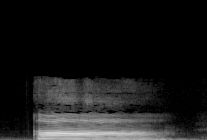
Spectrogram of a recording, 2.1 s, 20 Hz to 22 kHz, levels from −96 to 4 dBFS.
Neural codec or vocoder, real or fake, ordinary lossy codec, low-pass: codec, 32 kHz, 1.9 kbps, SNAC; fake; MP3, 48 kbps; 9.9 kHz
